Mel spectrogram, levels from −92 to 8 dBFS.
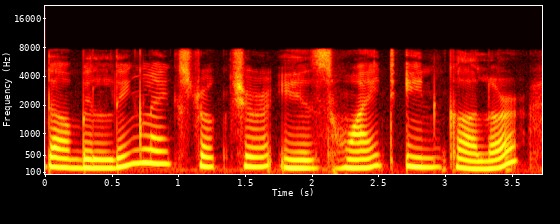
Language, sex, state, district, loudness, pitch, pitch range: English, female, Assam, Kamrup Metropolitan, -14 LUFS, 215 Hz, 200-235 Hz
